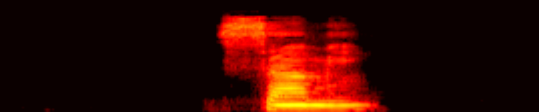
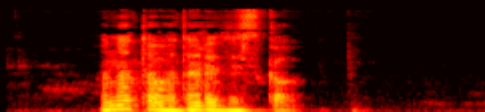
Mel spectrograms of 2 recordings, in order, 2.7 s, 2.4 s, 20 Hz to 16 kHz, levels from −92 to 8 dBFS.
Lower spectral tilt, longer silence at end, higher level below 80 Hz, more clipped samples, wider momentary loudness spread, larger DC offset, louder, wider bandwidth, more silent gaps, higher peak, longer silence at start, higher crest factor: second, -4 dB/octave vs -6 dB/octave; about the same, 0.85 s vs 0.95 s; second, -78 dBFS vs -44 dBFS; neither; first, 14 LU vs 11 LU; neither; about the same, -23 LUFS vs -24 LUFS; second, 9.4 kHz vs 11.5 kHz; neither; first, -6 dBFS vs -10 dBFS; first, 1.1 s vs 0.5 s; first, 22 dB vs 16 dB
